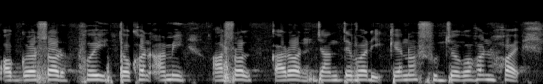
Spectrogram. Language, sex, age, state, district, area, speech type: Bengali, male, 18-30, West Bengal, Jhargram, rural, spontaneous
